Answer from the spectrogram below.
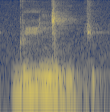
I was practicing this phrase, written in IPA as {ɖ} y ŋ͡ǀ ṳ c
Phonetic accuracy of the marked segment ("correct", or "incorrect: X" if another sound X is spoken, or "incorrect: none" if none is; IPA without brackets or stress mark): correct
